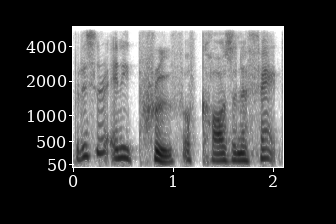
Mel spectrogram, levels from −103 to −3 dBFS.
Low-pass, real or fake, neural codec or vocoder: 5.4 kHz; real; none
